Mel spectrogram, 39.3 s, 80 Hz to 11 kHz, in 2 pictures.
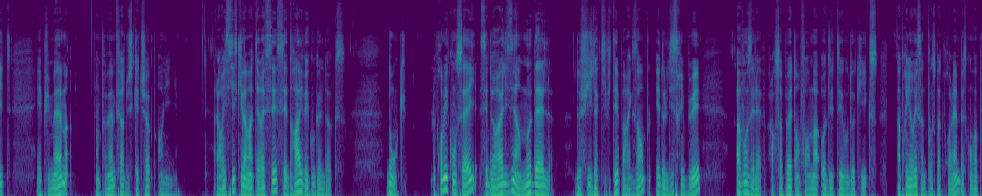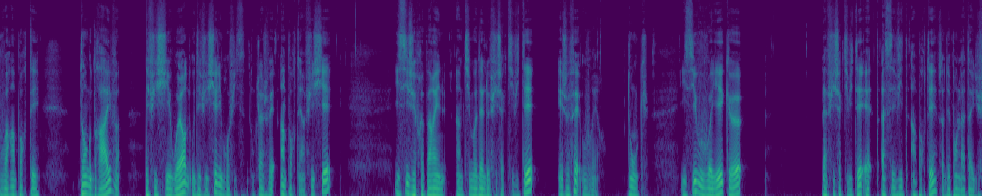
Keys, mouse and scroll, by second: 0.9-3.4 scroll down 2, 3.4-3.8 scroll up 2, 6.7 click, 20.1 click, 25.4 click, 31.1 click, 34.0 click.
